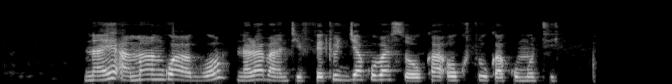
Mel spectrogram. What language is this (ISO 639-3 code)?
lug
